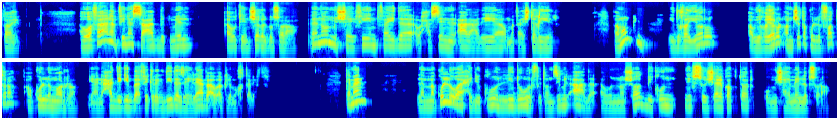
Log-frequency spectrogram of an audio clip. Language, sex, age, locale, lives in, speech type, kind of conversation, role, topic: Arabic, male, 40-44, ar-EG, Italy, read, expert-assistant, expert, ما هي أهمية التواصل الفعّال بين أفراد الأسرة؟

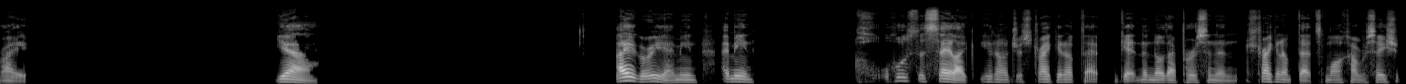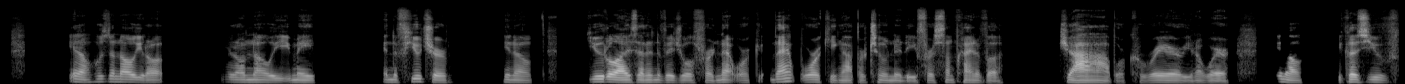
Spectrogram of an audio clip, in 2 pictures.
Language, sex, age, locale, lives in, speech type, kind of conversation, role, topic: English, male, 55-59, en-US, United States, conversation, podcast, guest, What everyday actions help neighbors build stronger connections and a sense of belonging?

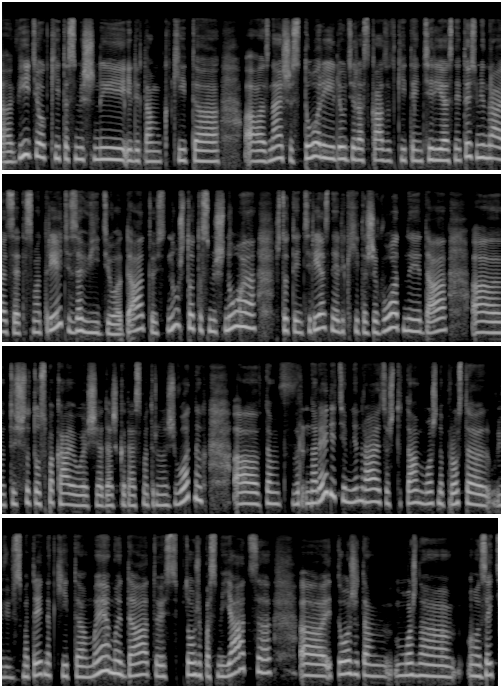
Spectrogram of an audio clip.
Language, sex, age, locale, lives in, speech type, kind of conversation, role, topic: Russian, female, 30-34, ru-RU, Germany, conversation, advice, user, Как отучиться пользоваться экраном перед сном и спокойно засыпать?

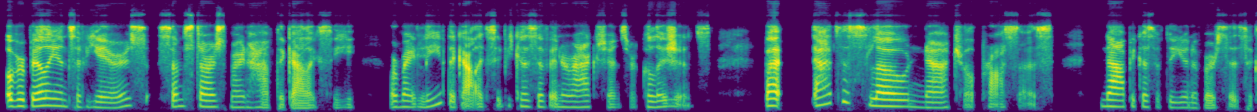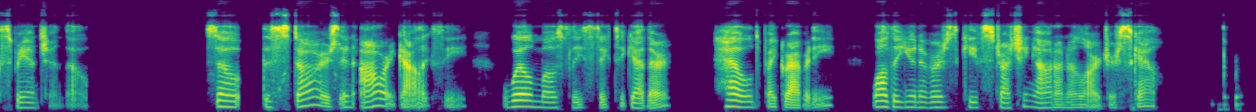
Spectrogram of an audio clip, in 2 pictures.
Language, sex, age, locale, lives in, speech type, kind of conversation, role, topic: English, female, 30-34, en-US, United States, read, expert-assistant, expert, How can I use a simple demonstration or analogy to explain how the universe is expanding?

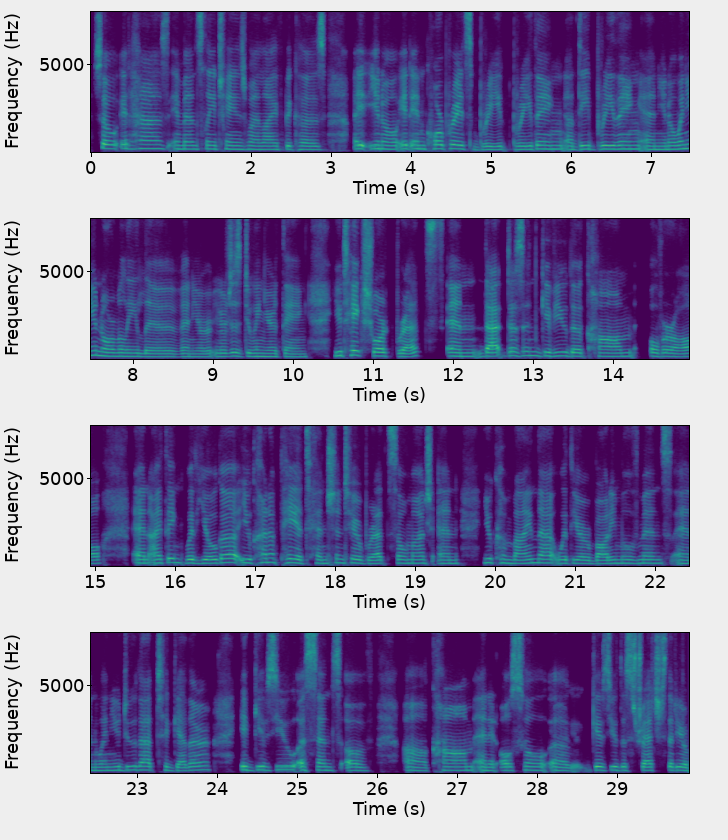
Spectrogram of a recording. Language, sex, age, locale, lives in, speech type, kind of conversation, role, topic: English, female, 50-54, en-US, United States, conversation, unstructured, none, What is the best part of your morning routine, and what makes it meaningful to you?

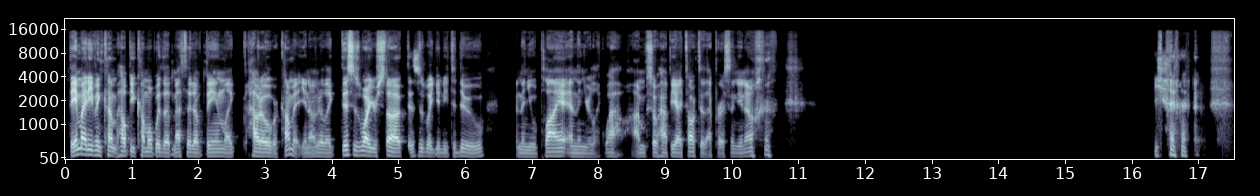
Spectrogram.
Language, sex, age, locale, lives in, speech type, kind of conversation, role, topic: English, male, 30-34, en-US, United States, conversation, podcast, guest, What helps you stay resilient and keep moving forward when you face obstacles in life?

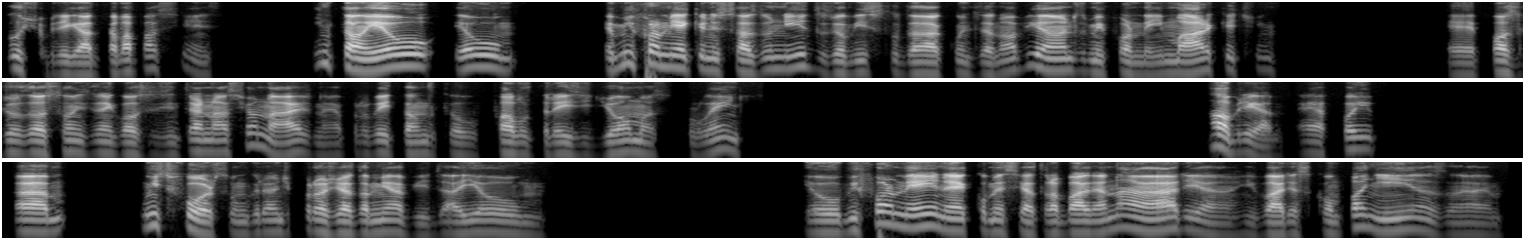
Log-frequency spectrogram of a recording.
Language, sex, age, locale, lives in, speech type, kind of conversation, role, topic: Portuguese, male, 40-44, pt-BR, United States, conversation, advice, user, Como posso visualizar diferentes caminhos para o meu futuro?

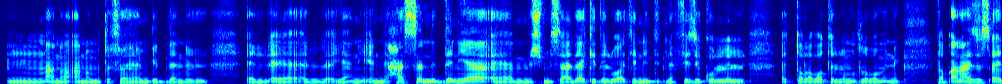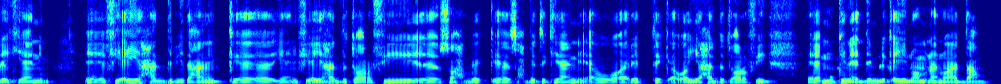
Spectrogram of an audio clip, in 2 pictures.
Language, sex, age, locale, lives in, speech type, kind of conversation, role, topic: Arabic, male, 20-24, ar-EG, Egypt, conversation, advice, advisor, ازاي أقدر أتأقلم مع تغييرات مفاجئة في الشغل أو في حياتي الشخصية؟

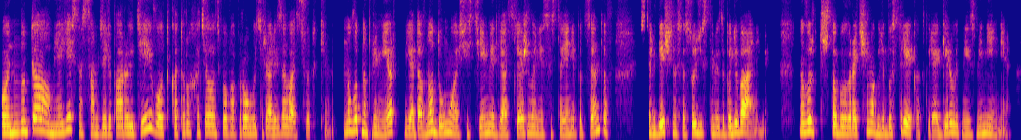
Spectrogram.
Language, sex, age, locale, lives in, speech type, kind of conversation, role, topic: Russian, female, 35-39, ru-RU, United States, read, expert-assistant, asker, В чем разница между карьерой хирурга, невролога и медицинского инженера для инженера?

